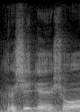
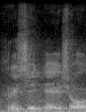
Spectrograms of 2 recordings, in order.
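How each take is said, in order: The two takes are said the same way.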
